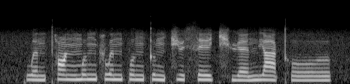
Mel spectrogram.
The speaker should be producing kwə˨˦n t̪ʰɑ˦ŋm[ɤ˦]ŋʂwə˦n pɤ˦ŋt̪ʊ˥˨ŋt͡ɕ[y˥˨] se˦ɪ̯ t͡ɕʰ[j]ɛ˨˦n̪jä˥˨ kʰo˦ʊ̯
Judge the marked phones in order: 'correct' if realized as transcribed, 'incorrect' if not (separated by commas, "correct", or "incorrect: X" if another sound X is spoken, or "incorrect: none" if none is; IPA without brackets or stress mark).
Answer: correct, correct, incorrect: ɥ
